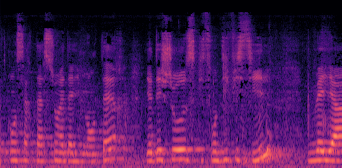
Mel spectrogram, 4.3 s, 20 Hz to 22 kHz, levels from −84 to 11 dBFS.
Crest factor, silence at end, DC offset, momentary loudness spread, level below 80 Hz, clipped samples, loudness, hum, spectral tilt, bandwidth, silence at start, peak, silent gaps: 18 dB; 0 s; under 0.1%; 8 LU; -42 dBFS; under 0.1%; -23 LUFS; none; -4.5 dB/octave; 16.5 kHz; 0 s; -4 dBFS; none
